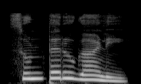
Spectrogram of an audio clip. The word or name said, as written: ಸುಂಟರಗಾಳಿ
